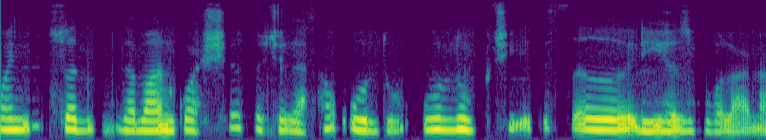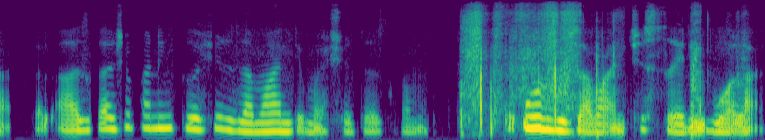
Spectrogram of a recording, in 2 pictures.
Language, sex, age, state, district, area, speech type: Kashmiri, female, 45-60, Jammu and Kashmir, Srinagar, urban, spontaneous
